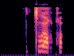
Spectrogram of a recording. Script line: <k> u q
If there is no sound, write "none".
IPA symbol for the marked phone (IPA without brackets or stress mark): t̪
